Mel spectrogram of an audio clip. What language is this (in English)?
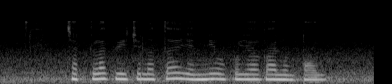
Telugu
